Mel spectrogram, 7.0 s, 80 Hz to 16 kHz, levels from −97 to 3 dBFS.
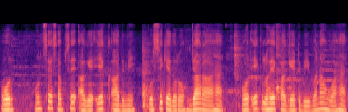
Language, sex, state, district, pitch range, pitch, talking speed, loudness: Hindi, male, Uttar Pradesh, Saharanpur, 130-155 Hz, 140 Hz, 180 wpm, -18 LUFS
